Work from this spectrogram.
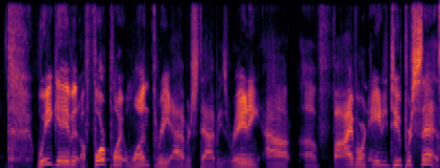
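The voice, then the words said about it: Strained, fading voice, talking fast. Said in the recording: “I'm trying to see how fast I can talk as I'm losing my voice”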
